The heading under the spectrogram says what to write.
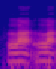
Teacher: lam adalah makhrajnya ujung lidah bertemu gusi atas ya, menempel di gusi atas, la gitu ya.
